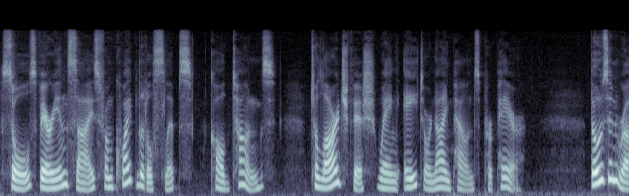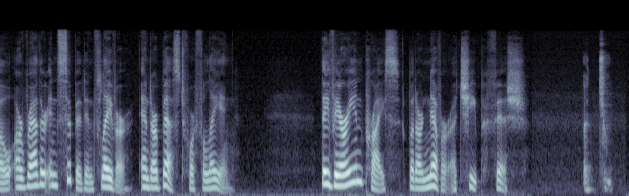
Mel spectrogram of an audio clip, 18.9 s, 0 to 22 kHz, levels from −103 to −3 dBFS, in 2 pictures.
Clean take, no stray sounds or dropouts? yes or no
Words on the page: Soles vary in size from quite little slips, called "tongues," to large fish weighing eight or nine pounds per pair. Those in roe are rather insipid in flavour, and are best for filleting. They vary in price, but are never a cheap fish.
no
